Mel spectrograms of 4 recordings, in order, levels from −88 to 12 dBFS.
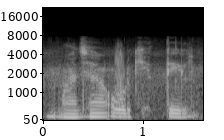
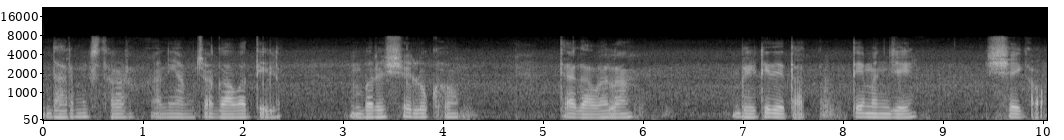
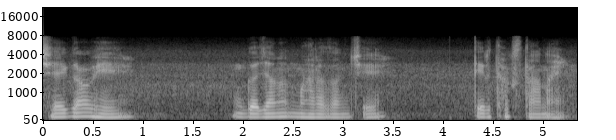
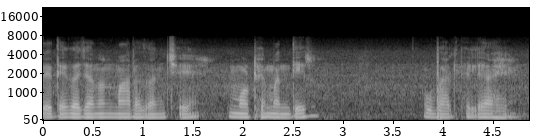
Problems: none marked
